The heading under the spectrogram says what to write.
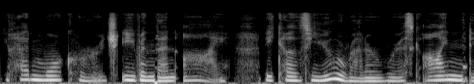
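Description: Damaged data in the compressed stream throws the decoder out of sync as it hunts for a valid frame, producing brief disruptions in the speech at 1.50–1.59 s and 4.59–4.67 s.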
